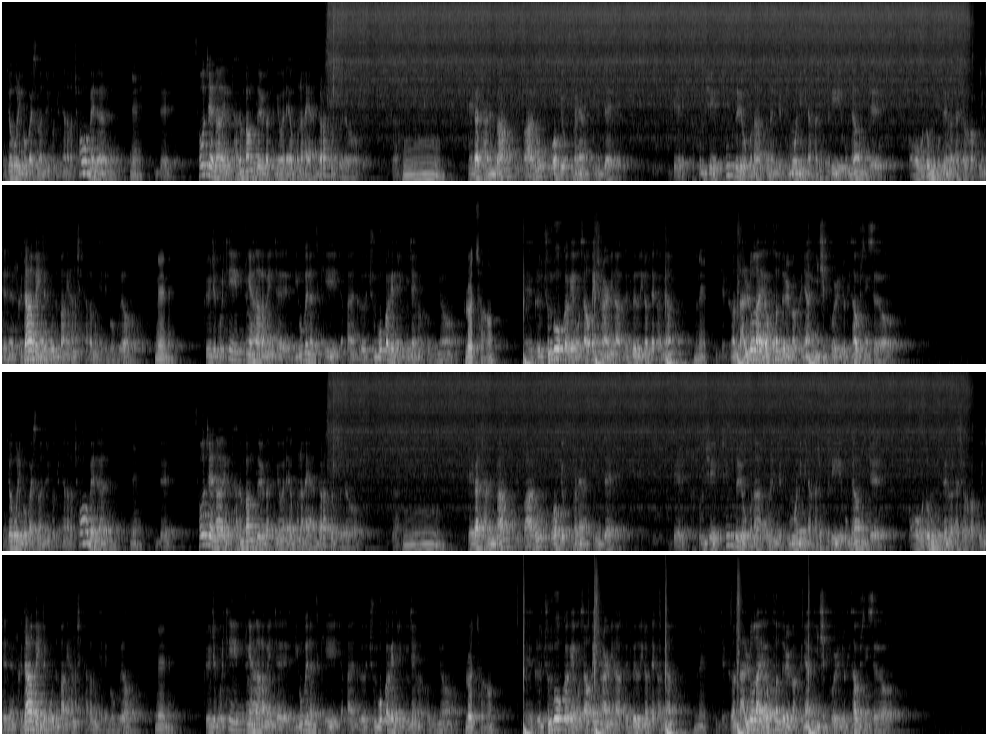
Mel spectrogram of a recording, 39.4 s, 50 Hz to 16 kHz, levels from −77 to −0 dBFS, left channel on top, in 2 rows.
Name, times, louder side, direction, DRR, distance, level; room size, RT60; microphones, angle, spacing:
voice 1, 0.0-2.2 3.0-3.3 3.9-7.1 7.8-7.9 9.3-12.3 13.4-13.6 13.9-17.6 18.1-22.3 23.7-28.7 30.1-33.1 34.2-37.5, equal, 10° left, 1 dB, 1.5 m, -34 dB
Sink (filling or washing), 6.4-20.1 20.9-21.0, left 6 dB, 45° left, 1.0 m, -40 dB
voice 2, 8.0-8.8 11.4-11.7 22.7-23.2 28.9-29.5 33.5-33.8, left 2 dB, 85° left, 16 dB, 0.5 m, -37 dB
sound 1, 30.1-30.3 31.5-31.7 32.9-33.1 34.4-34.6 35.8-36.0, right 4 dB, 70° right, 0.4 m, -30 dB
10.5 x 9.1 x 5.5 m, 1.1 s
head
